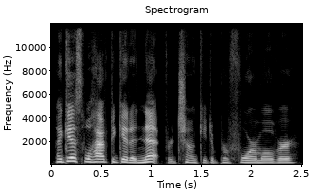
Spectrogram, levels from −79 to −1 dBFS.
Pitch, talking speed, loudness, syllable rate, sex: 195 Hz, 310 wpm, -21 LUFS, 6.8 syllables/s, female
